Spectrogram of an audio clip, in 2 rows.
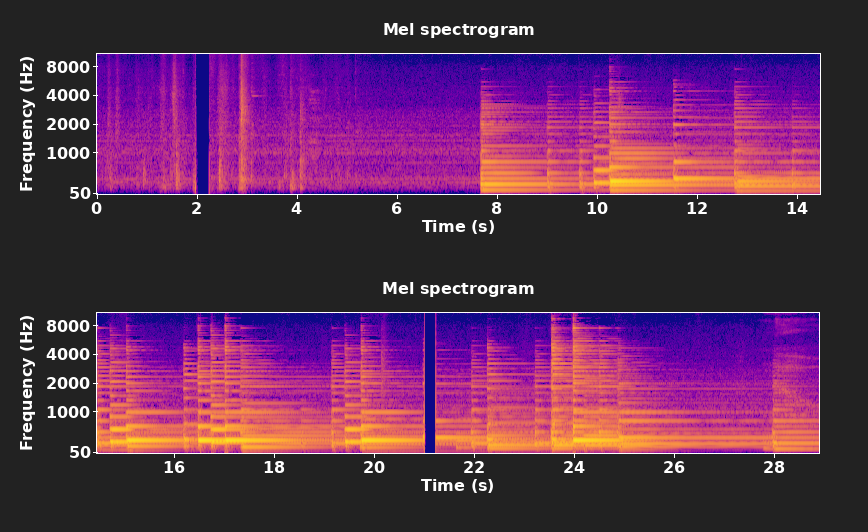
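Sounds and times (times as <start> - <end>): piano playing slow chords: 7.6 - 28.9.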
